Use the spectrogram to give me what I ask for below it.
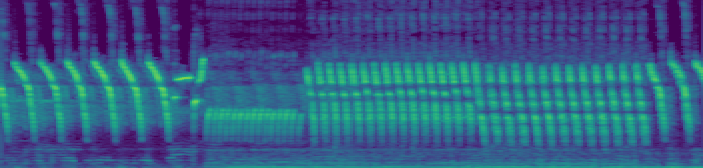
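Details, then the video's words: Timbrado canary in full song, starting with repeated falling slurred whistles, then a steady lower rolling trill, then a brighter fast rattle at higher pitch, continuous and rhythmic over faint low hum. "Canary Bird Singing Timbrado canary singing beautiful melody"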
